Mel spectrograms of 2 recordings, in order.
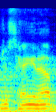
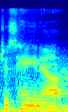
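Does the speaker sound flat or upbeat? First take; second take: upbeat; flat. First: The voice sounds lively and playful. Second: The voice sounds flat and dull. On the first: The speaker is joking and not really boring. The speaker calls it right. "Or if I'm on the phone, I'm like" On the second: The speaker really is boring. The speaker calls it wrong. "But if I'm like"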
